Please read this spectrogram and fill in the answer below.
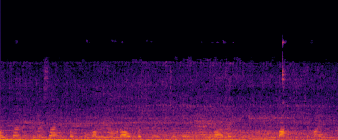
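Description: A woman speaking in Marathi over a steady low rumble, with one brief sharp click about three and a half seconds in.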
